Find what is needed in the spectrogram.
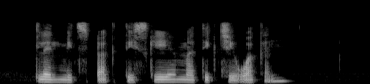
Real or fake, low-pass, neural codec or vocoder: real; 7.2 kHz; none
